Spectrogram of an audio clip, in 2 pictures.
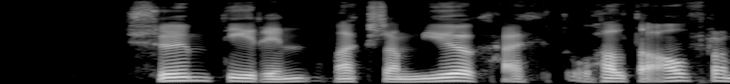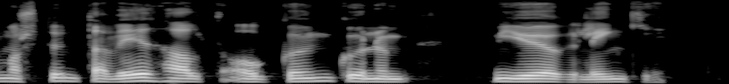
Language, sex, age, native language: Icelandic, male, 40-49, Icelandic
